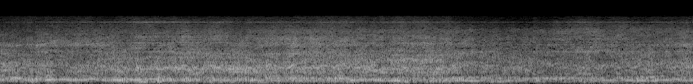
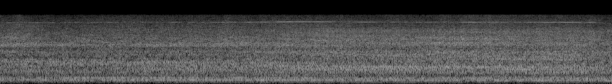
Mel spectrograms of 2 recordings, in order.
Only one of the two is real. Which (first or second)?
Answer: second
